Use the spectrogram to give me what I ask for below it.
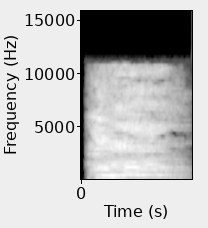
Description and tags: breath group shocked7
a group of people breathing in rapidly, shock-reaction
air, shock, breath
